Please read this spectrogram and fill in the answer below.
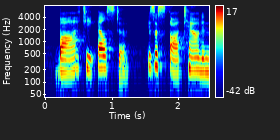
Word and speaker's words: Bad Elster: at elster vad elster german pronunciation ba ti elsta is a spa town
